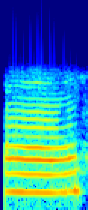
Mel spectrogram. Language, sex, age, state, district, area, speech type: Kannada, female, 18-30, Karnataka, Hassan, rural, conversation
